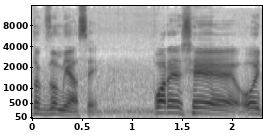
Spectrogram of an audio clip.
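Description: Only speech: a man talking, with a short pause near the middle.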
